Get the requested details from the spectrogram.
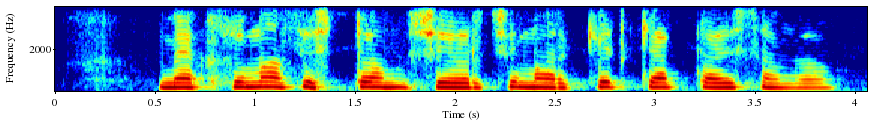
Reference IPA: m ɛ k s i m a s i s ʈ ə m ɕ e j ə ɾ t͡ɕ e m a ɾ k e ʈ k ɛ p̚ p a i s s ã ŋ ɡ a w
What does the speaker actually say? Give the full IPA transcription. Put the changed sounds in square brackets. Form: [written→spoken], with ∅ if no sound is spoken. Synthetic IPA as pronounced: m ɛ k s i m a s i s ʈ ə m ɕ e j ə ɾ t͡ɕ [e→i] m a ɾ k e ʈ k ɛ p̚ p a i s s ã ŋ ɡ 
